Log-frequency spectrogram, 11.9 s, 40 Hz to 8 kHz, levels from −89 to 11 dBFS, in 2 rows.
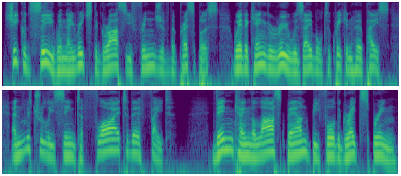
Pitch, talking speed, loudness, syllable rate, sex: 130 Hz, 190 wpm, -17 LUFS, 5.1 syllables/s, male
